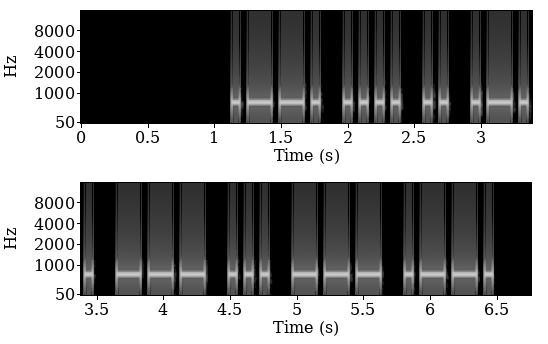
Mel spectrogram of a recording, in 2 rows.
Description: Morse code, heard as a keyed tone, about 20 wpm, 700 Hz. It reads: PHILOSOP
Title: Build A Word - 4 Letters At A Time - 10-Letter Words - 20wpm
